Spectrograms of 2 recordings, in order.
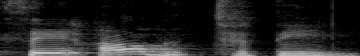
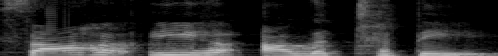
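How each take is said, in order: First: The words are merged together into one form. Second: The words are said separately, without merging. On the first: "या फिर वो बोले" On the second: "अलग अलग करके बोले, विभक्त करके बोले"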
